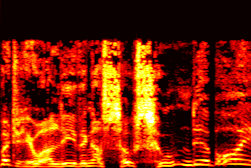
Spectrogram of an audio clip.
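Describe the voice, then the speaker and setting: A man uses a put-on character voice pitched high. His pitch swings very widely. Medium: read story. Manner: jovial, chuckling.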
